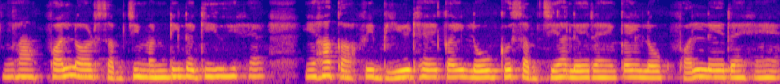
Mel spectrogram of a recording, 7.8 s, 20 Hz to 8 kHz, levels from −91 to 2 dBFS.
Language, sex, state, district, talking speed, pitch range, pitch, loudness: Hindi, female, Rajasthan, Jaipur, 185 wpm, 190-210 Hz, 200 Hz, -14 LUFS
